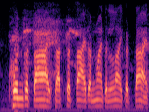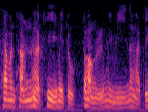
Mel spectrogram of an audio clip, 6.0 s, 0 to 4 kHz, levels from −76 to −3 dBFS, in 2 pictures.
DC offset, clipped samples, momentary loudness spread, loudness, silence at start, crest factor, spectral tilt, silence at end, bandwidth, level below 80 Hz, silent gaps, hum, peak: under 0.1%; under 0.1%; 12 LU; -21 LUFS; 0.15 s; 16 dB; -11 dB/octave; 0 s; 4 kHz; -52 dBFS; none; none; -4 dBFS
